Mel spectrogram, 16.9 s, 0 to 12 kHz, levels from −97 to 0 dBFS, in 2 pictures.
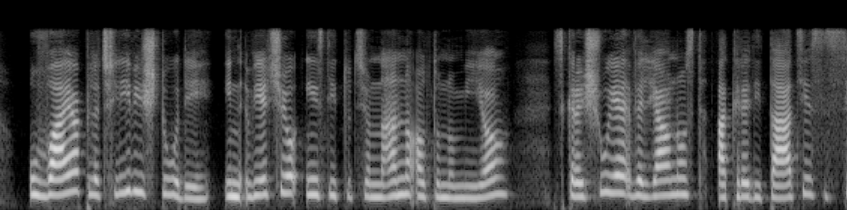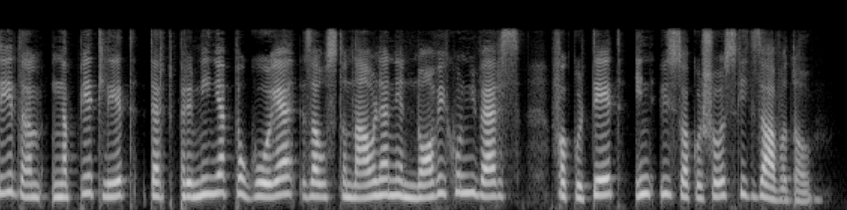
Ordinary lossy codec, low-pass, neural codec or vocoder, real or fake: none; 7.2 kHz; codec, 16 kHz, 0.8 kbps, ZipCodec; fake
